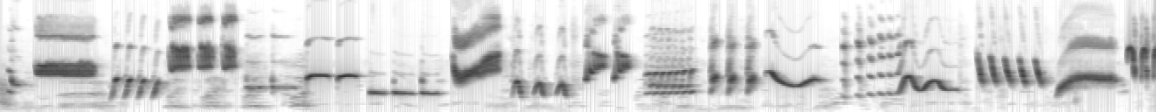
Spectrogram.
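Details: Asian pied starling in full, richly varied song: a fast medley of high whistles, harsh buzzy notes, rattles, wavering slurred whistles and rapid clicking trills, with barely a pause over nearly twelve seconds.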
